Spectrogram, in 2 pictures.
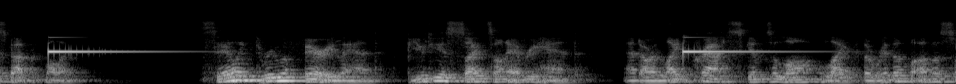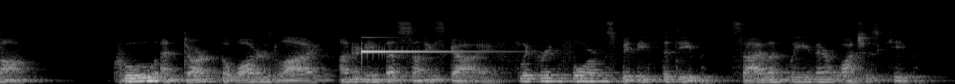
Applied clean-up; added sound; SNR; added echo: none; Piano; 3 dB; reverberation time 0.6 s.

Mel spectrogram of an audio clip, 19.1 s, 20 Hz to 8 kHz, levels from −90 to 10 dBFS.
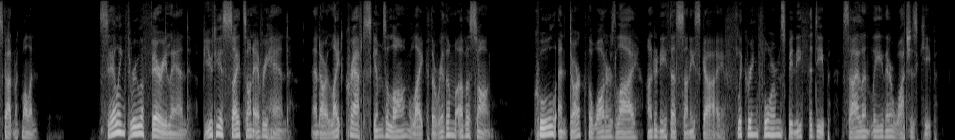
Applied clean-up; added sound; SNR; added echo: none; none; none; none.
